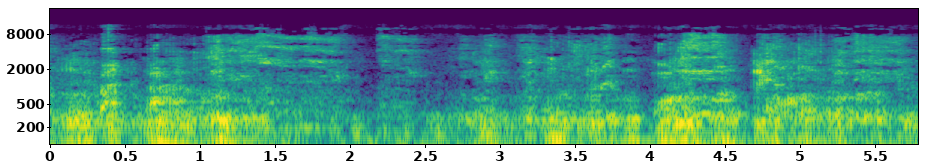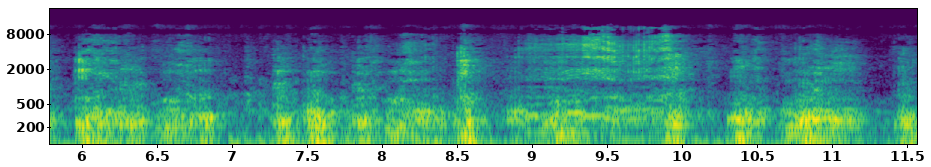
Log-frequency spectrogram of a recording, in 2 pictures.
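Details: Piglets being fed on a farm: dense, rough low grunting and squealing snorts overlapping continuously, with bursts of noisy feeding sounds throughout.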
